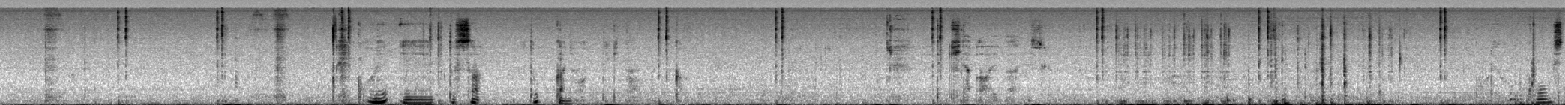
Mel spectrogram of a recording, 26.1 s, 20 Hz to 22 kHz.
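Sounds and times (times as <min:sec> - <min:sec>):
low steady hum: 0:00.0 - 0:26.0
keyboard typing: 0:03.6 - 0:04.0, 0:12.9 - 0:13.2, 0:18.3 - 0:24.2.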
